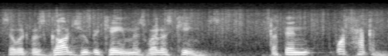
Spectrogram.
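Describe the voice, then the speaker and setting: Actor as a medium-pitched, probing gentleman. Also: animated, normal speed, lightly acted. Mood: concerned, probing. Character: concerned, probing gentleman listening to a broken traveller's tale. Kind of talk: 1950s radio drama acting. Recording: dull, faintly noisy 1950s radio recording.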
